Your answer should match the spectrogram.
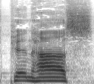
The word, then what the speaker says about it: Pinhas: and it's pronounced different ways. Phinehas, Pinhas, the Bible hero.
